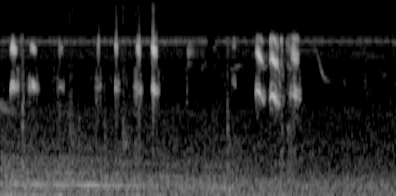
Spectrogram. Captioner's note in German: trinca ferro cantando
